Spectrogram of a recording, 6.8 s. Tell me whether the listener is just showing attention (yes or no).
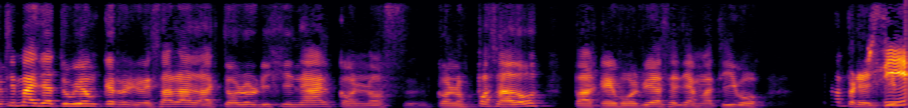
no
